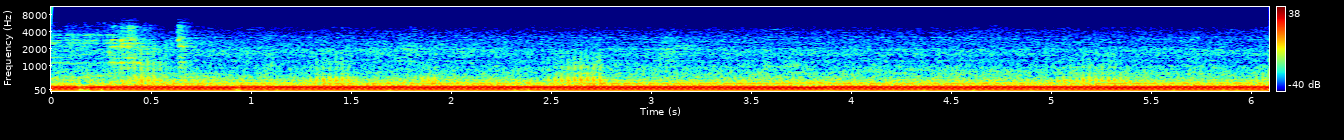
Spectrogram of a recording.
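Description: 1997 Nissan Altima's KA24DE four-cylinder engine idling steadily, heard at the tailpipe through a 2 1/4-inch exhaust with a Thrush resonator and performance muffler.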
